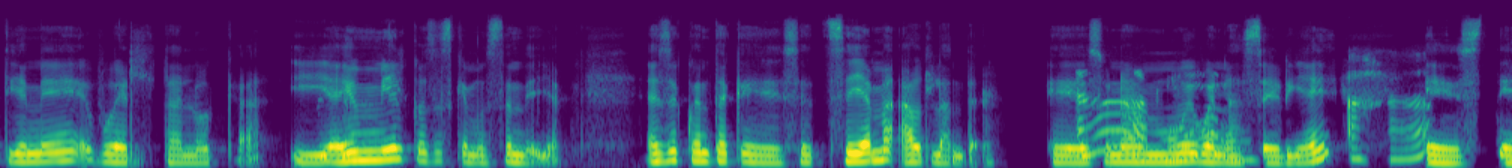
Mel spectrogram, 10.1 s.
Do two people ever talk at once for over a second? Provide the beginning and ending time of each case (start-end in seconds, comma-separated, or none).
7.2-8.4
